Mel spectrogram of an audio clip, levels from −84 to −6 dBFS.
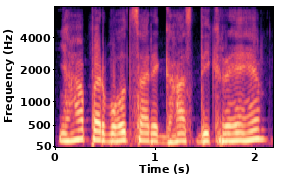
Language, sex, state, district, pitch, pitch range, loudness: Hindi, male, Jharkhand, Ranchi, 165 Hz, 160-185 Hz, -11 LUFS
